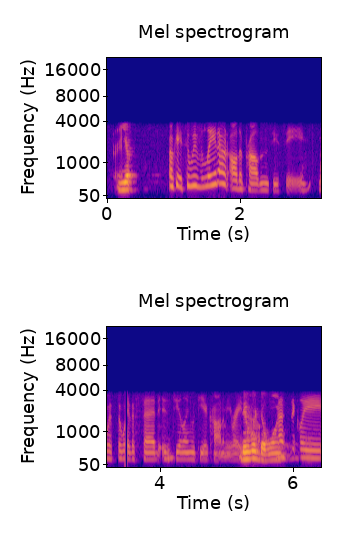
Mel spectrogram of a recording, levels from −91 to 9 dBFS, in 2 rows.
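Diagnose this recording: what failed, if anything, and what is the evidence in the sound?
Call processing is where the level drops come from. From 0.0 to 0.13 s the speech dips by around 15 dB for a brief stretch, and from 5.45 to 6.11 s it sinks much deeper, roughly 30 dB, for about half a second in total. This is likely speech suppressed in double talk: the echo canceller could not separate this side's talker from the far side's loudspeaker echo and turned both down.

The network stage accounts for the hole at 3.48 to 3.52 s. That is packet loss filled with silence: 40 ms of dead air with abrupt edges, which fits two lost 20 ms packets. The receiver inserted silence instead of concealing the gap. It differs from the suppression dips in being total silence, with hard boundaries at packet length, rather than a shaded gain reduction. The G.711 telephone coding carries the 150 Hz to 3.6 kHz band with no clear codec damage.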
